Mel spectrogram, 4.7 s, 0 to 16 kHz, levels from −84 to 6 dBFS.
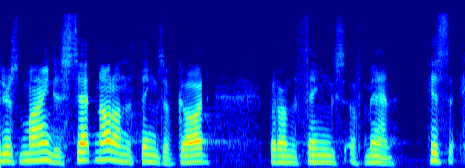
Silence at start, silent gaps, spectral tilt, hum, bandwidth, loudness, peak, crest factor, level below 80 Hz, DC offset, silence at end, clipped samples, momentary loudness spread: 0 s; none; -7 dB/octave; none; 12 kHz; -31 LUFS; -14 dBFS; 18 dB; -78 dBFS; under 0.1%; 0.1 s; under 0.1%; 11 LU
